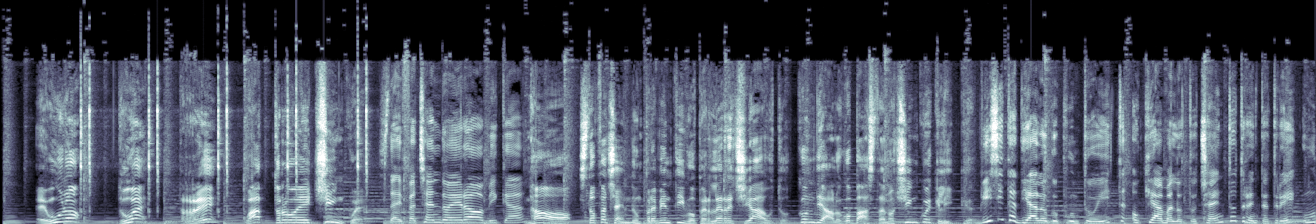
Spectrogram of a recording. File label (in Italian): dialogo aerobica; Nuovo Spot radio"Dialogo Assicurazioni Gennaio 2010 Aerobica"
